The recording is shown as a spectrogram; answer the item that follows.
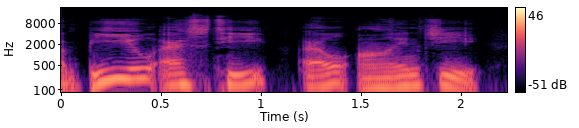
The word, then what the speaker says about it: bustling: 夹在这些高楼大厦之间，图书馆哈，后面用的是 city bustling 哈，这个 bustling 哈，非常熙熙攘攘哈，特别繁忙这个词 b u s t l i n g，同学们注意一下，这个 t 呢是不发音的 bustling 哈，陆家嘴 financial hub，这里面 h u b 呢是指一个中心哈，一个枢纽哈 financial hub。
